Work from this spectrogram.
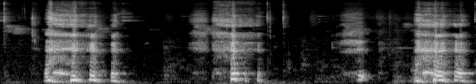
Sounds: Laughter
